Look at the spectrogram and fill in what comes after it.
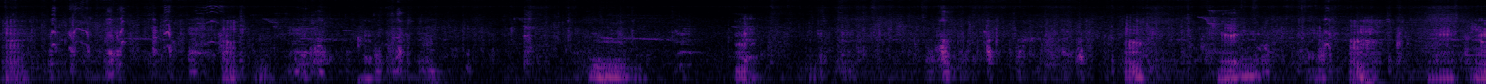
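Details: Pigs at a pig farm in Golaghat grunt and squeal in short, rough bursts, with some human voices in the background.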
